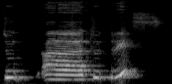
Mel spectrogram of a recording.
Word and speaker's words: TOOTRiS: So the TOOTRiS word is from, it's a French word, and it's pronounced TOOTRiS.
